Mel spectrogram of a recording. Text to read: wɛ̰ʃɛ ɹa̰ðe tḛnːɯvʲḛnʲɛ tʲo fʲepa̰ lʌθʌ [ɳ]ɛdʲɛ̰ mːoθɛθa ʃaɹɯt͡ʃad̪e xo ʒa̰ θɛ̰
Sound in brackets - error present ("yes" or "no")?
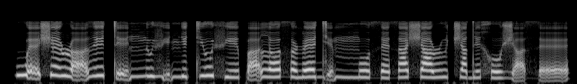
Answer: no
